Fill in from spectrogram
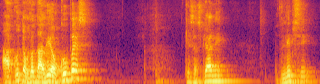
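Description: Animated teasing man, echoey room. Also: medium pitch. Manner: loud teasing, mock despair, swings between shouting and muttering. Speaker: sports radio co-host. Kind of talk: casual fan talk show banter.

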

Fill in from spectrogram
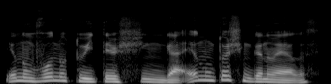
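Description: Um jovem brasileiro falando sozinho de forma casual, franca e cheia de palavrões, divagando sobre a faculdade. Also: male voice, medium pitch, sing-song, moderate pace, mellow, no room sound, clean studio sound. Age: young adult. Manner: frank, rambling, swears freely. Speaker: podcast host. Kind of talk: casual solo monologue.

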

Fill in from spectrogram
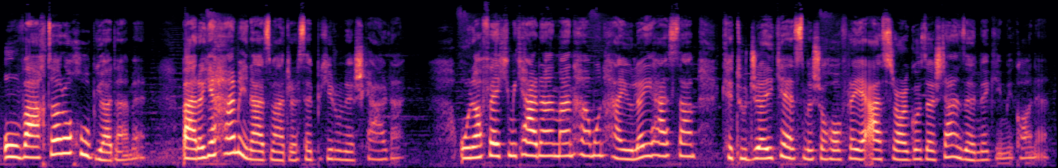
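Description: A woman's voice: fairly high pitch, natural voice. Woman doing an angry ancient blind spider. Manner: furious, clacking outbursts. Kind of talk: audiobook reading.

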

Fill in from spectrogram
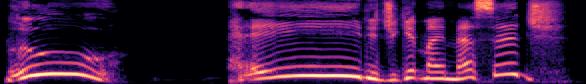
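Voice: medium pitch, lively intonation, normal speed, darkish tone, dry recording, studio quality. A game master voicing an eager woman who stammers as she pleads with her partner on the phone during a tabletop game. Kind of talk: in-character tabletop role-play.

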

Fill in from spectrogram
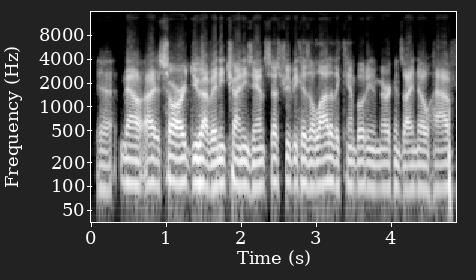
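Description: A man from California with a fairly low voice interviews his guest, asking long, curious questions that wander before they land. His voice is dry and close to the mic. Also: level tone, quick pace, fairly bright tone, no room sound, poor audio. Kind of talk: casual interview talk.

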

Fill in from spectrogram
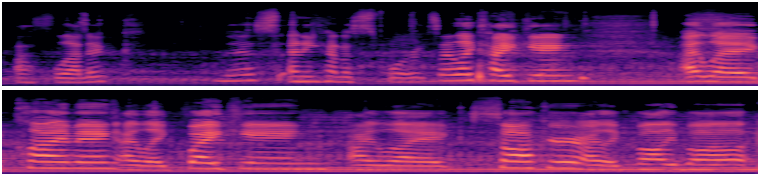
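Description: A woman of twenty-one from Manitoba, co-hosting a podcast in casual chat with relaxed, self-deprecating humor. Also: medium pitch, background noise. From Manitoba, Canada. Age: 20s. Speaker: podcast co-host.

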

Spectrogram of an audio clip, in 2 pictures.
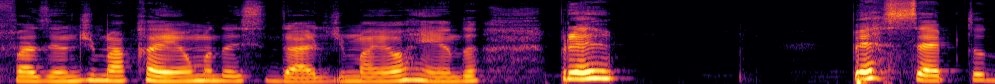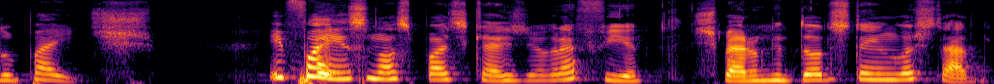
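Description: A woman presents a school geography podcast, reading her script in short phrases. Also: mid-range voice. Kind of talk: read-aloud school presentation.

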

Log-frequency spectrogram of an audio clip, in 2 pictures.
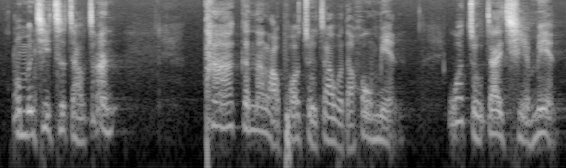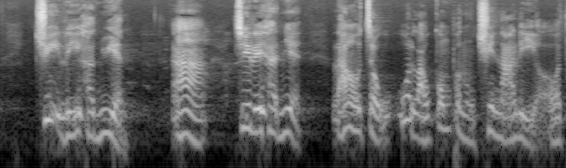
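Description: A middle-aged woman giving a sermon, telling a family story in an animated way and acting out the dialogue. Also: mid-range voice, gravelly, husky. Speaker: preacher.

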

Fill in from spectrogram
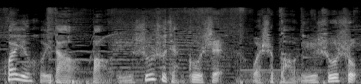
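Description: A man hosting and telling stories for children in an expressive, dramatic style, addressing his young listeners directly. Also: low voice, moderate pace, loud music behind the voice. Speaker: children's storyteller and show host.

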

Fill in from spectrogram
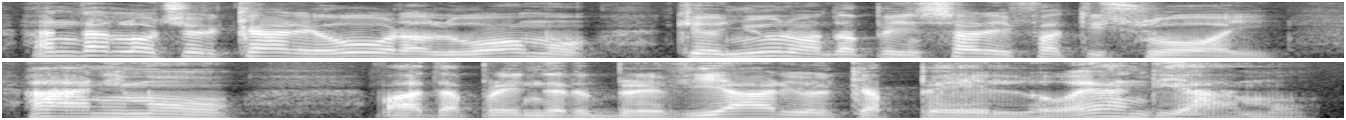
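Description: A man voicing a bossy, brisk older housekeeper who scolds and hurries everyone along. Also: fairly high pitch, expressive, dry recording, clean studio sound, pitched above the performer's own voice, natural voice. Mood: impatient.

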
